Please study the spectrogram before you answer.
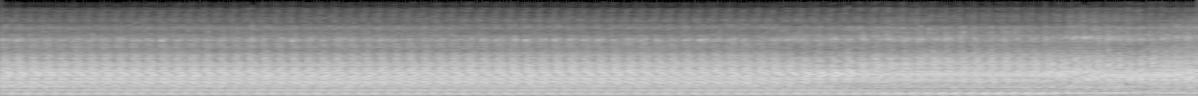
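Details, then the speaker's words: Kenworth cabover diesel truck with a fuel problem: loping, uneven idle at roughly three pulses a second; one cylinder isn't firing cleanly, and the owner judges the third cylinder back on one side needs an injector, with an air leak also to find. "all right so i'm gonna say third cylinder back on this side is uh needs an injector so we're just going to get the tools and change it"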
